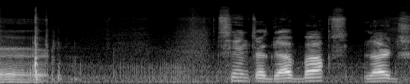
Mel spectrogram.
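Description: A storage lid clicks open.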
